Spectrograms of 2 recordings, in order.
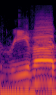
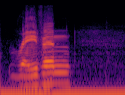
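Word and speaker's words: Reva: name is actually pronounced riva not raven so it's just raven but without an n so it's pronounced riva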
